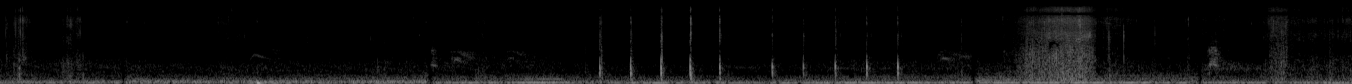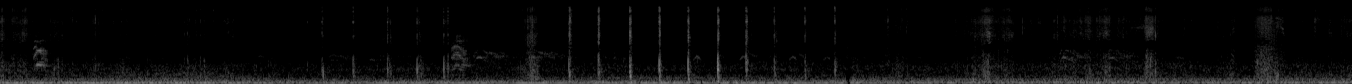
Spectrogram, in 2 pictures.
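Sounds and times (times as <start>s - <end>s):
steady low rumble: 0.0s - 6.0s
birds cawing: 4.3s - 5.6s, 9.2s - 9.8s, 16.0s - 22.0s, 24.0s - 25.5s.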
